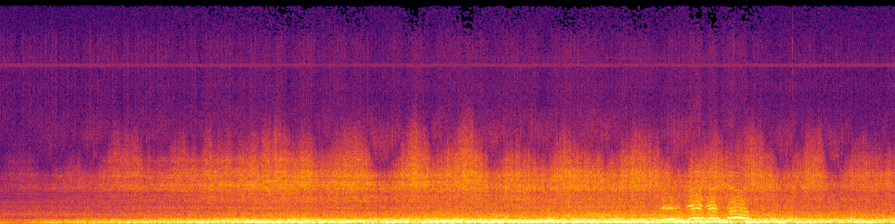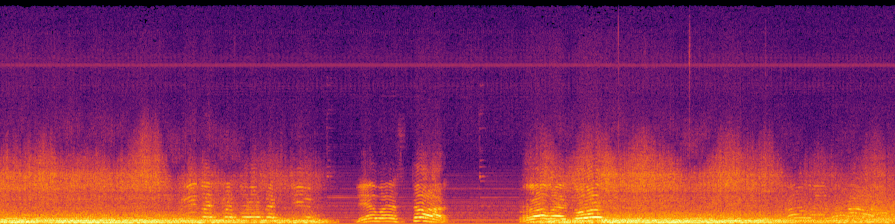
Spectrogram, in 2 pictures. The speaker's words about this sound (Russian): Система пуск старта ракет готова. Данные введены. Двигатель запустить. Запуск.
